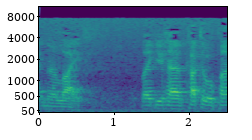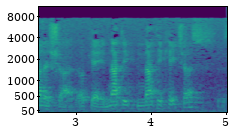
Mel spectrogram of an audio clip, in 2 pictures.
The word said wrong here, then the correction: Nachiketas: is that how you say it? Natikechas. Nachiketas, yeah.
